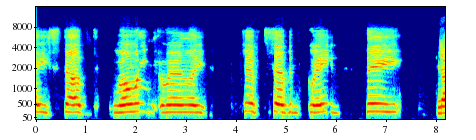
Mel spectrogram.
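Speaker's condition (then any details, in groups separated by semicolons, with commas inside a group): Cerebral palsy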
